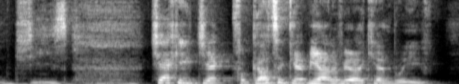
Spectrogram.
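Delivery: laughing while talking. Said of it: "sorry, I'm cracking up".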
